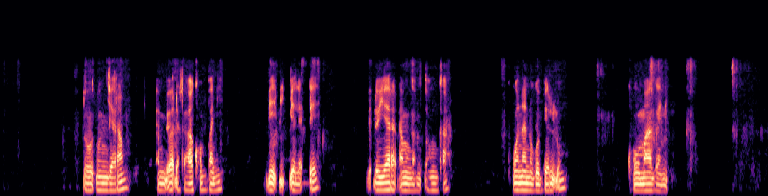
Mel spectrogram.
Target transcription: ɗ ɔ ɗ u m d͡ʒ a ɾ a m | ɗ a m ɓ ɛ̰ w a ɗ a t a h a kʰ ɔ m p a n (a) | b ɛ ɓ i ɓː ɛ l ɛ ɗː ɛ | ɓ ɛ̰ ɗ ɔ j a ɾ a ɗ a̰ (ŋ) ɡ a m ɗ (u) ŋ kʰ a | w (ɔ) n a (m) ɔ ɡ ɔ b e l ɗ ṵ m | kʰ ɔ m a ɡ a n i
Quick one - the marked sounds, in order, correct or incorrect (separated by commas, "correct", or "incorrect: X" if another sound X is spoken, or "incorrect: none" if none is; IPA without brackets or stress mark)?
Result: incorrect: i, incorrect: m, incorrect: ɔ, correct, incorrect: n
